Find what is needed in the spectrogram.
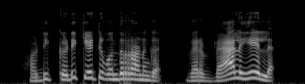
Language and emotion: Tamil, angry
